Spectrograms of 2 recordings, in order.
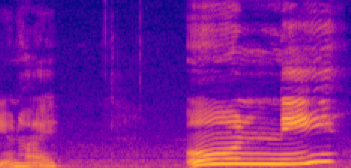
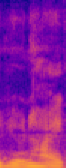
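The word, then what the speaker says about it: Unhei: girl asked yunhai said hai uni the girl asked scrunching up her face some kids chanted no no yoon hai corrected it's spelled u-n-h-e-i it's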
